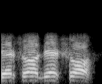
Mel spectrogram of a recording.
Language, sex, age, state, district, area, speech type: Bodo, male, 60+, Assam, Chirang, rural, conversation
